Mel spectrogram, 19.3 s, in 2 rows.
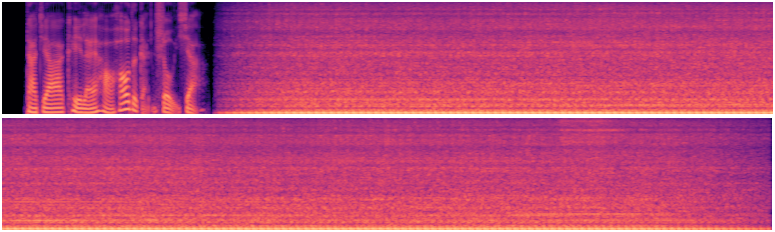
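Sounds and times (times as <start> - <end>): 
speech: 0.4 - 2.9
diesel-electric locomotive running, recorded onboard: 2.7 - 19.2
brief hiss: 16.2 - 18.0.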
